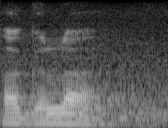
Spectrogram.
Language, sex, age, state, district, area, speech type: Hindi, male, 45-60, Uttar Pradesh, Azamgarh, rural, read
